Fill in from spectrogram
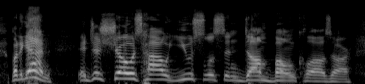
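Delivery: normal talking voice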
